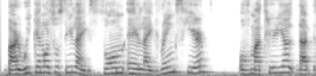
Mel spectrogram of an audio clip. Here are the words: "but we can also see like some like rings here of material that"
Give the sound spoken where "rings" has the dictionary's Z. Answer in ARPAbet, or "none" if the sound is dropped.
S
